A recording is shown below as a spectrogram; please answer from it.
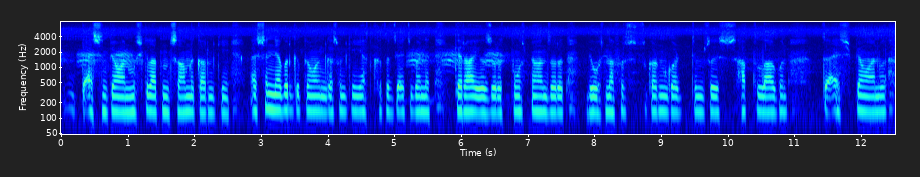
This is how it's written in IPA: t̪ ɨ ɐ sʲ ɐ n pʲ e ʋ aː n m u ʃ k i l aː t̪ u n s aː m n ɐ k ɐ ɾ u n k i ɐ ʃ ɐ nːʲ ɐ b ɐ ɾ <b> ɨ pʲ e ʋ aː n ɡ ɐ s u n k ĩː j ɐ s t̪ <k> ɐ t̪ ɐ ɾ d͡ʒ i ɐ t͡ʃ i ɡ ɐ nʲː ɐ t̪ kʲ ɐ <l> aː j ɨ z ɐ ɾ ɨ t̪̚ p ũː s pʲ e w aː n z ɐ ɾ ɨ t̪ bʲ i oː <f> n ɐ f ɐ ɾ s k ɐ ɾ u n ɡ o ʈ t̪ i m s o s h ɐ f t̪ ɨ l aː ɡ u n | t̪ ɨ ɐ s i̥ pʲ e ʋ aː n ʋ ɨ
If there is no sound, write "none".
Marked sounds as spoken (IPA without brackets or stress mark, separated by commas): ɡ, kʰ, ɾ, s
